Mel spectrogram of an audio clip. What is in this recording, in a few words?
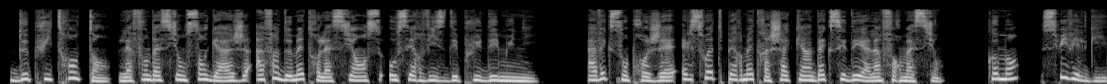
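French female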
